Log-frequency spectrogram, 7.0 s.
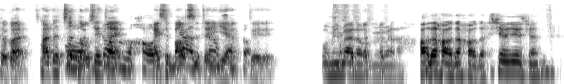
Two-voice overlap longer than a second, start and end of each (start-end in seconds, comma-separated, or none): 0.8-3.2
